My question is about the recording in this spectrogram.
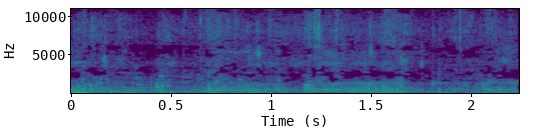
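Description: Faint footsteps of people walking on a dirt and leaf-litter forest trail, soft uneven crunches and scuffs.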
